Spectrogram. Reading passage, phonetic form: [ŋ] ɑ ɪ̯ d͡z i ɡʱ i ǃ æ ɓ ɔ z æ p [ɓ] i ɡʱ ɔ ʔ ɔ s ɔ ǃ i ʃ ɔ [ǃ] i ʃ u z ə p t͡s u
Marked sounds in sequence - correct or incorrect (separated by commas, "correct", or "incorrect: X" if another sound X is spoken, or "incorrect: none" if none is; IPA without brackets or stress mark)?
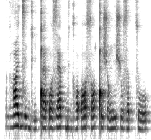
incorrect: ɡʱ, incorrect: b, incorrect: ŋ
